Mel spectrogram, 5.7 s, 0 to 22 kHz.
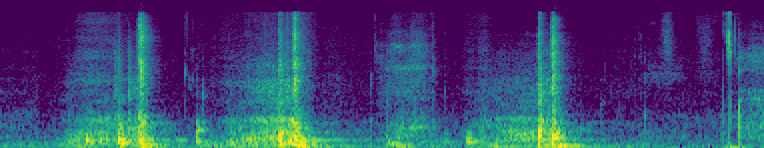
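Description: Several wooden drawers slide open and shut in turn inside a 2022 Renegade Classic 45CMR-XM Super C motorhome, each with a soft rumble and a knock, close by with a quiet room between.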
